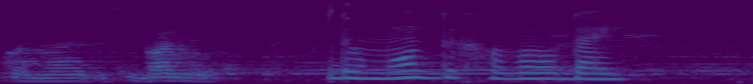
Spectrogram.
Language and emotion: Russian, neutral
